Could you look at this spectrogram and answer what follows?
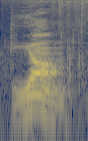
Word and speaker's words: Yang: Chi or Yin and Yang. So let me read this right quick. Yin and Yang pronounced yang as in gong as in gong is the is one of the most fundamental concepts in Chinese medicine.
